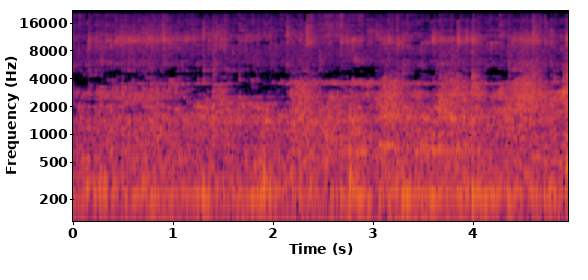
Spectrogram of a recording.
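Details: Indoor water sounds, like pouring or filling, with faint speech in a small room; no animal sounds are heard.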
